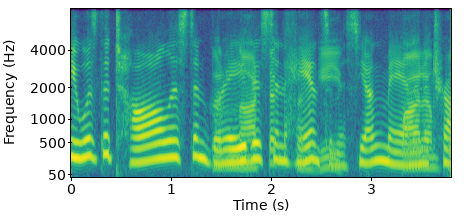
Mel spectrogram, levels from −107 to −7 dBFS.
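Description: No technical faults can be heard in the speech, which carries nothing above 8 kHz, as expected after a call's microphone processing and a wideband call codec that fits G.722 at 64 kbps.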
